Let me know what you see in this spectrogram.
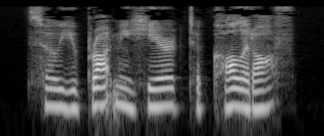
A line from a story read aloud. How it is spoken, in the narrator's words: He sighs heavily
